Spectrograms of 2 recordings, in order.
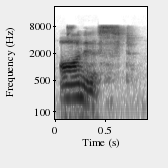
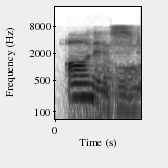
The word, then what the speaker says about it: honest: h o n s we don't pronounce the h so it's just honest I yes honest yeah you don't pronounce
